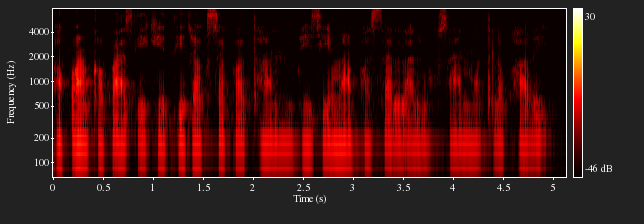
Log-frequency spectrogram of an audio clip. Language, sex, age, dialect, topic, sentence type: Chhattisgarhi, female, 46-50, Eastern, agriculture, question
